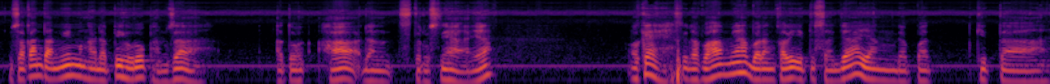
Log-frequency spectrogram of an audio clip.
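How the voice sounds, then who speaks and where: A male teacher giving a patient tajwid lesson to students, repeating each example slowly. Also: mid-range voice, warm tone, a little hiss or hum.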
